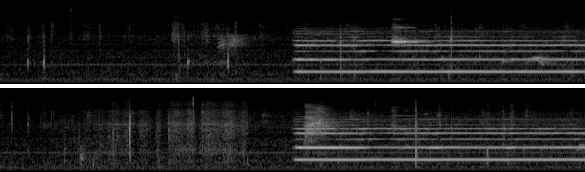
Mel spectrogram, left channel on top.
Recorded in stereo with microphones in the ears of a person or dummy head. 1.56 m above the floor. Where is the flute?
10° left (ahead or behind), 0.8 m.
